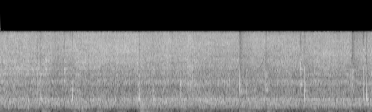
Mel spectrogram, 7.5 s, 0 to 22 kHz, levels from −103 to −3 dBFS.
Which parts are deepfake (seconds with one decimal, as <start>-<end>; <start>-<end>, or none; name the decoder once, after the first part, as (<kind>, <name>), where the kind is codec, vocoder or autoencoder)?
0.0-2.0 (vocoder, Vocos); 3.9-5.1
